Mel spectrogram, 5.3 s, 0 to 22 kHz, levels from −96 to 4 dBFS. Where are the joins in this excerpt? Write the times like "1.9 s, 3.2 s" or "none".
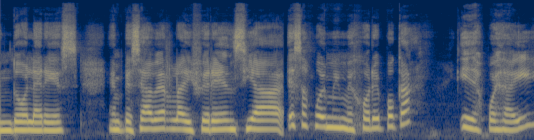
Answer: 2.8 s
